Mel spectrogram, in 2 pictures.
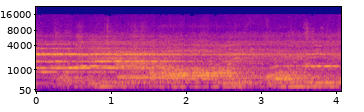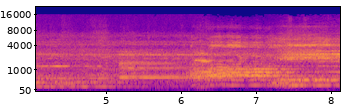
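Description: Men chanting shigin (gin'ei, sung Japanese recitation of poetry) in long, held, wavering notes that slide between pitches. A steady instrumental accompaniment sustains beneath the voices.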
